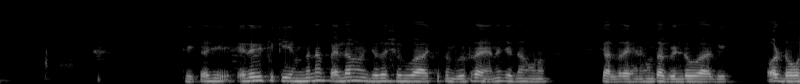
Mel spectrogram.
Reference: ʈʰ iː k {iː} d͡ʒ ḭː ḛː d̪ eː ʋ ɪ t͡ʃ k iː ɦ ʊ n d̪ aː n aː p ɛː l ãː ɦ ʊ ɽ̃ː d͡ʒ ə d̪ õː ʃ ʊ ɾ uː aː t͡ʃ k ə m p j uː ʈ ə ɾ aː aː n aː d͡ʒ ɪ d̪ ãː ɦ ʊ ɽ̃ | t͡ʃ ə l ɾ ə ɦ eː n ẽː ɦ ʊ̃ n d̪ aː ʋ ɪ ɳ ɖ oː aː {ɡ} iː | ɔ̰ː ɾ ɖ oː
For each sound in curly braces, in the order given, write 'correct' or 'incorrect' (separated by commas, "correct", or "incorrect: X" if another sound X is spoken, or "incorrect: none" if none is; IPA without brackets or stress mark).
incorrect: aː, correct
